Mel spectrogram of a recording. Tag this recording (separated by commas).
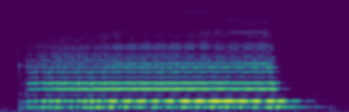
Music, Bowed string instrument, Musical instrument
